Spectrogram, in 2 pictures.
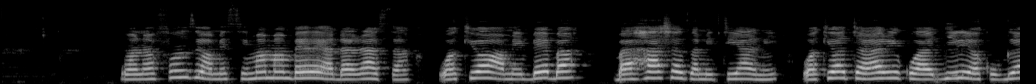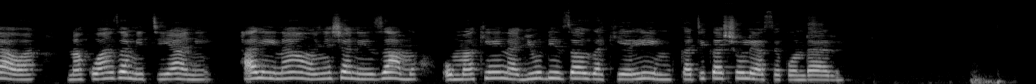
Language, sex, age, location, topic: Swahili, female, 25-35, Dar es Salaam, education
